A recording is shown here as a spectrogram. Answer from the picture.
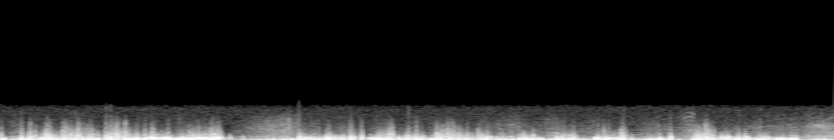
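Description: Strong wind buffeting the camera's microphone: a loud, uneven rumble that rises and falls in gusts, with short lulls about two seconds in and again near the end.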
